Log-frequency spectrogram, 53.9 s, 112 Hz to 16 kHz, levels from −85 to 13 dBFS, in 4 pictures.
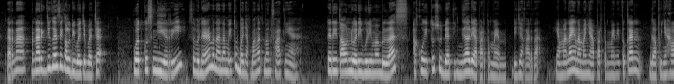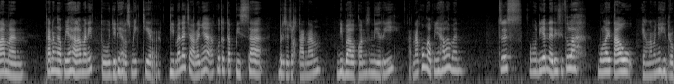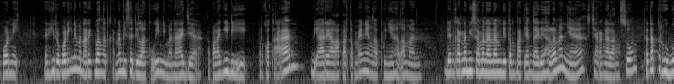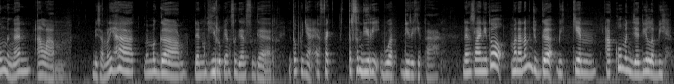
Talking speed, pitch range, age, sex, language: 140 wpm, 200-240 Hz, 20-39, female, Indonesian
